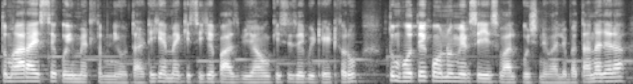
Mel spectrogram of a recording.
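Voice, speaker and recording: A man's voice: medium pitch, fast, faint music behind, natural voice. A man reading the lines of a cocky, defiant young man in a brusque, challenging tone.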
